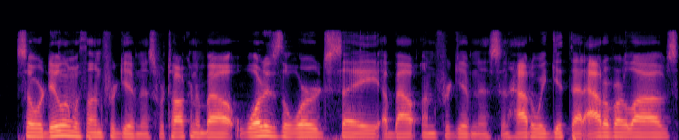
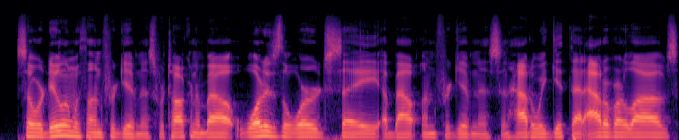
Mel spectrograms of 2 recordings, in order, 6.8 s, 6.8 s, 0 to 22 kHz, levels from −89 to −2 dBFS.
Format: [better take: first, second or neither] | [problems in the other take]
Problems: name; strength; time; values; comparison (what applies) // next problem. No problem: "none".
second | garbled, watery; slightly; nothing above 8.5 kHz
